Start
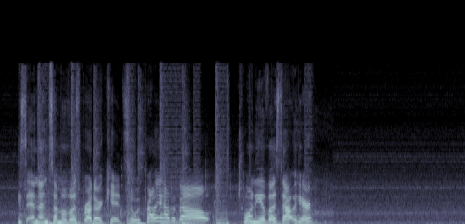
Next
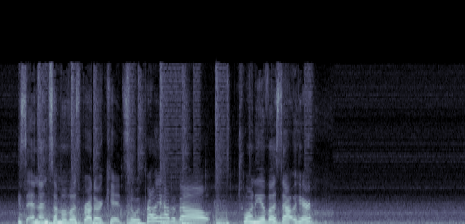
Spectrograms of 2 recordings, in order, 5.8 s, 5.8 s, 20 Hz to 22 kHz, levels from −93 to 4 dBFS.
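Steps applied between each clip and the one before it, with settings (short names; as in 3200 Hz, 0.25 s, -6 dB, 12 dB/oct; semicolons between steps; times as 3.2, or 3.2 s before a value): EQ curve 240 Hz 0 dB, 2000 Hz -8 dB, 3100 Hz -24 dB, 13000 Hz 0 dB; gain +8.5 dB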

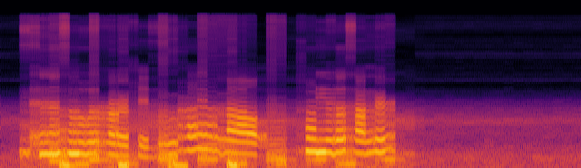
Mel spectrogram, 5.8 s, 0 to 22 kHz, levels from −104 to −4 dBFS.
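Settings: stepped spectrum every 0.1 s; resonant high shelf 1800 Hz -6.5 dB, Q 1.5; gain -2 dB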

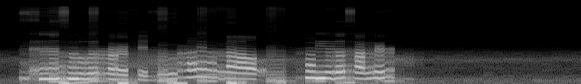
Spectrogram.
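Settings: requantised 12-bit, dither triangular; gain +7 dB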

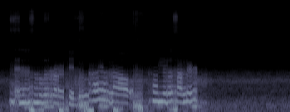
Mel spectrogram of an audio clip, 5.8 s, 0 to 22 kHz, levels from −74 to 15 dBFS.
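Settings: limiter -15.5 dBFS, peak gain reduction 11 dB; gain -6 dB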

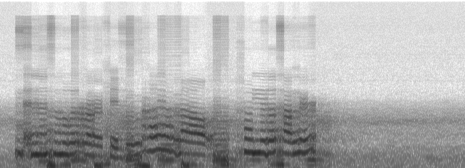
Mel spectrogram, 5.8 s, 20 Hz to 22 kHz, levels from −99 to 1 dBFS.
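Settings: reverb RT60 2.0 s, pre-delay 44 ms, DRR 15 dB; gain +8 dB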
